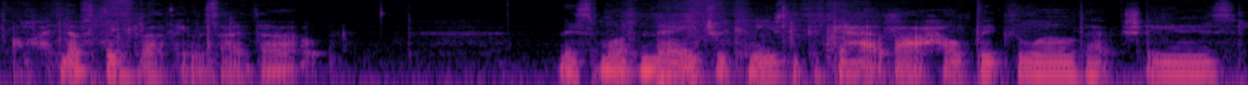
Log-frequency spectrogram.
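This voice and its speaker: A woman's somewhat breathy voice. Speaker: planner vlogger. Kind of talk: unboxing video, casual talk to camera.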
